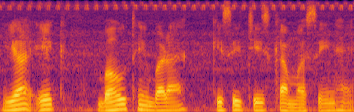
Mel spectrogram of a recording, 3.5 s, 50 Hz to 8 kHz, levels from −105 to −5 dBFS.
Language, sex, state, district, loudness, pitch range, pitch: Hindi, male, Bihar, Kaimur, -20 LUFS, 100-125 Hz, 110 Hz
